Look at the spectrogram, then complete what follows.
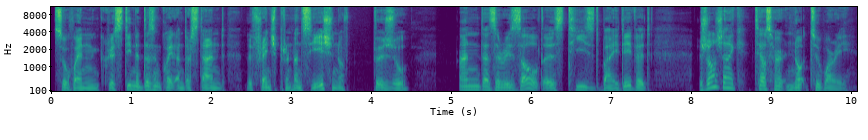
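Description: Low-voiced man teaching, husky edge. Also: lively intonation, darkish tone, no room sound, studio quality. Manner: didactic, repeats phrases deliberately. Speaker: language lesson presenter. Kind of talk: explaining French grammar phrase by phrase.

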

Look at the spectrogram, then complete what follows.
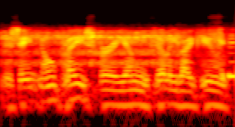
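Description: A man's voice: on the low side, fairly quick, natural voice. A man playing a folksy rancher stepfather with a coaxing drawl in a 1940s radio drama. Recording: tinny, faintly hissy radio broadcast.

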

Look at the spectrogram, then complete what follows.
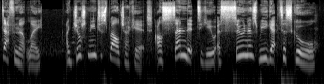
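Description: Eager young boy for a kids' audio play: high, animated, earnest. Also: unhurried, slight background noise. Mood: casual, confident. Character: cheerful, eager young schoolboy who loves Christmas. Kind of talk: children's audio drama acting.

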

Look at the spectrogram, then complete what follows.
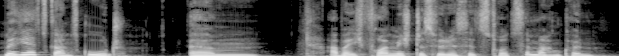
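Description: A woman's voice: medium pitch, lively intonation, moderate pace, warm tone, dry recording, studio quality. A woman who works in radio joins the podcast remotely from home and asks casual, direct questions. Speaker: radio host.

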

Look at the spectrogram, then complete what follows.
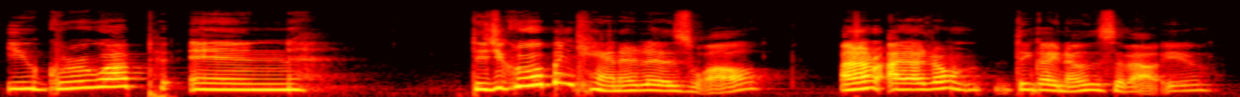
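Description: A woman in her twenties hosting a podcast interview, relaxed and friendly, sharing her own stories. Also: mid-range voice, normal speed. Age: 20s. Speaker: podcast host.

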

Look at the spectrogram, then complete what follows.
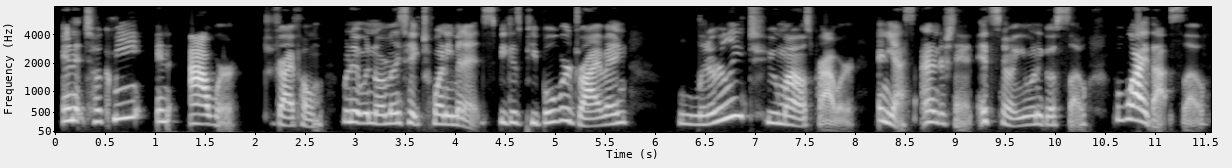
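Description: A woman's voice: a little high, lively intonation, brisk, a bit bright, dry recording, studio quality. Congested teenage girl chatting sarcastically. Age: teens. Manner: chatty and sarcastic, many fillers. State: congested, recovering from laryngitis. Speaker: podcast host. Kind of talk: casual chat.

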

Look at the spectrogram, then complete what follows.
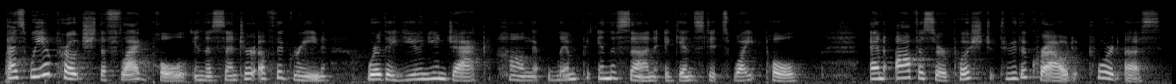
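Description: Female audiobook reader for children's fiction, measured storytelling delivery, noticeable vocal fry. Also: mid-range voice, animated, warm tone. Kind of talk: scripted narration of a children's novel.

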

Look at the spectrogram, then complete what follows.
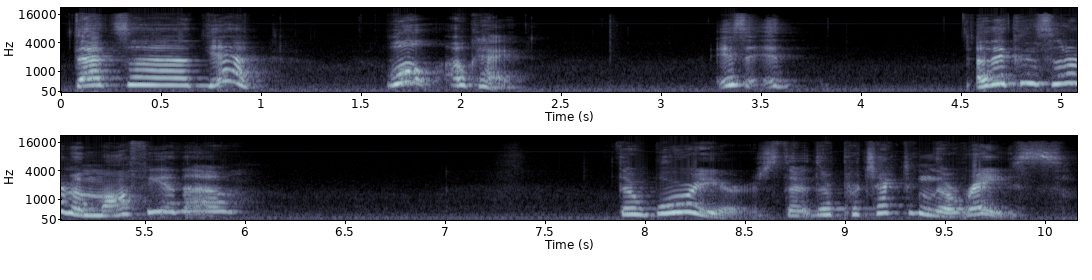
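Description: A woman's voice: very high-pitched, very animated, slow, pauses often, fairly bright tone. A woman hosting a podcast, slightly congested from a cold, chatting with easy enthusiasm. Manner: chatty, enthusiastic, laughs easily. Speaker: podcast host. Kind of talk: casual chat.

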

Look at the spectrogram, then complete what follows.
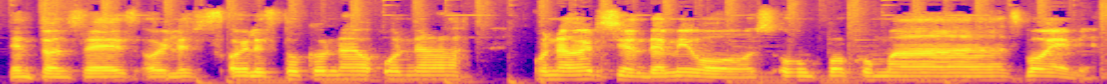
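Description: A man co-hosting a casual podcast, hoarse and congested, with a campy, playful way of talking. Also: fairly low pitch, steady tone, slow, soft background music. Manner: campy, playful, uses feminine slang. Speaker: podcast co-host.

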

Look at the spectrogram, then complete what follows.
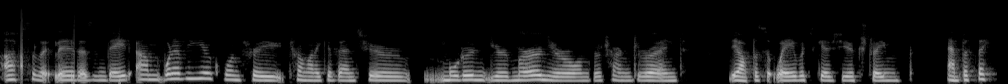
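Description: A woman's voice: mid-range voice, steady tone, normal speed, no room sound. A woman with a Northern Irish accent, a guest chatting casually in an interview, who repeats herself and tags sentences with "you know" and "so it is". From Northern Ireland. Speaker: podcast guest, psychic medium. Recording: tinny phone-like line.

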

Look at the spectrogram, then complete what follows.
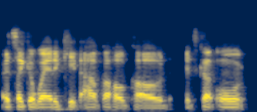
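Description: A man's voice: low-pitched, level tone, a little fast, bright, forceful tone, no room sound, highs cut off. A man speaking as an interview guest in a casual, informal way, explaining things as he thinks aloud. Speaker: podcast guest, marketing agency founder.

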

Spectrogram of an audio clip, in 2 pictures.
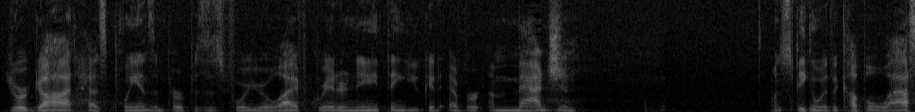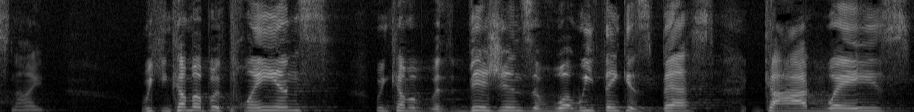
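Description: Preaching man in a reverberant hall. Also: on the high side. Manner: earnest preaching with wide swings in loudness, dropping to near-whispers. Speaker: pastor. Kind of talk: sermon.

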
